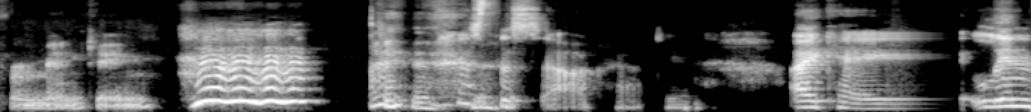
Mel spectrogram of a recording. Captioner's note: laughing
